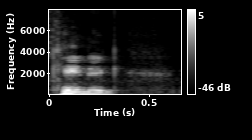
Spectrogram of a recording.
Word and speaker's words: Koenig: The other actors, James Doohan, Walter Koenig, apparently it's pronounced Koenig,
